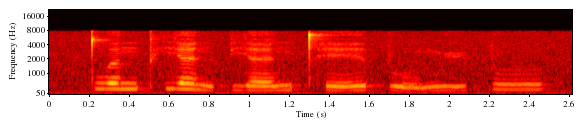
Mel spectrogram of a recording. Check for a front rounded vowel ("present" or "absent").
present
